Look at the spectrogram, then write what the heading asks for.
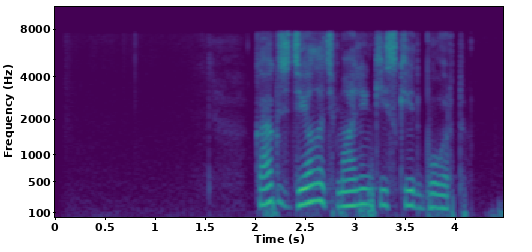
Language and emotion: Russian, neutral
